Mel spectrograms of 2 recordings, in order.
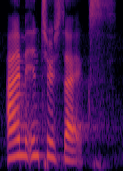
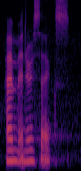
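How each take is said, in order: First: It is said loudly and proudly. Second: It is said very quietly, barely audible.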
